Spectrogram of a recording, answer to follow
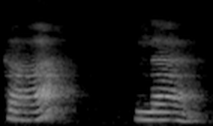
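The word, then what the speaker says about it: कल: So the last letter la, but we pronounced it by ill. How? Why? So because there is no long sound at the end of the word ma. And the a sound will not pronounce there. So we have to pronounce this letter ill.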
